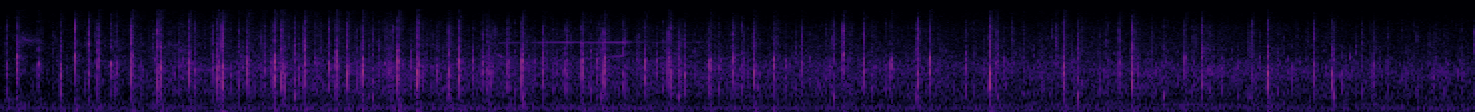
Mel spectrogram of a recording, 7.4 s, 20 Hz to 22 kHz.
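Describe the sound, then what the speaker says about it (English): Outdoor stadium applause at a 2024 graduation ceremony, many hands clapping at a distance in a sustained crackling patter, fairly faint and steady with a faint hum underneath. "You're applauding already"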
